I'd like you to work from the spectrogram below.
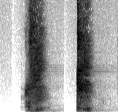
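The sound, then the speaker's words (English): Two sharp sneezes about a second apart, each a sudden breathy burst that trails off quickly, loud with no talking around them. “Bless you again.”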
